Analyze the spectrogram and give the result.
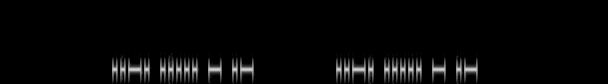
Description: Morse code, heard as a keyed tone, about 32 wpm, 700 Hz. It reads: F5TA F5TA
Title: DXCC-100 Call Signs - 4 Characters - Repeated 2x - 30wpm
